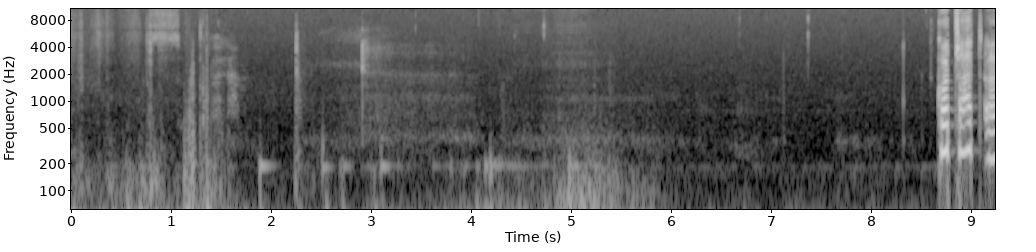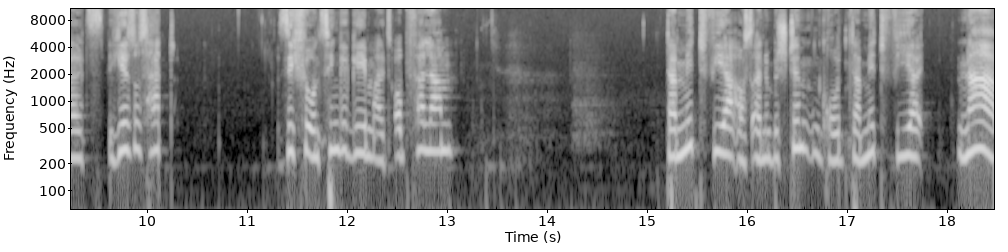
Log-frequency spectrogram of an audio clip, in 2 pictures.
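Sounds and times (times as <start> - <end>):
book pages being leafed through: 0.0 - 1.7
speech: 8.7 - 10.2, 11.4 - 13.2, 15.2 - 18.4.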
